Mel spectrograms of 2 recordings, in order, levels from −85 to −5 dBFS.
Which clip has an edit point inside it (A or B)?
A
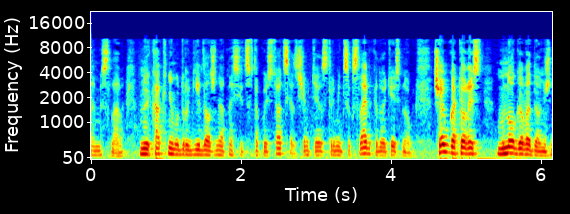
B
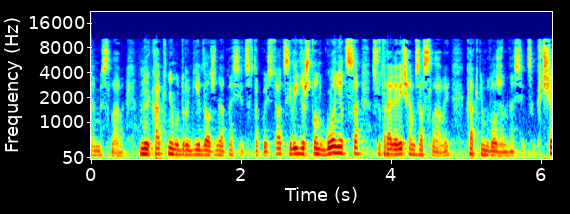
A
